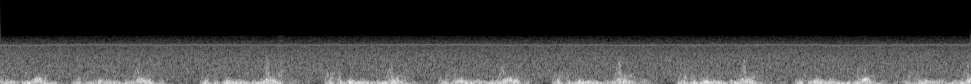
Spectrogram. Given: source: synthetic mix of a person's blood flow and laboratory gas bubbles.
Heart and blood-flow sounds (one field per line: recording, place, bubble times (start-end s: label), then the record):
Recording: Doppler ultrasound of blood flow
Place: precordium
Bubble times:
2.76-2.87 s: bubbles
3.25-3.30 s: bubbles
From the record:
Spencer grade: 1 (occasional bubble signal discernible with the cardiac motion signal, with majority of cardiac periods free of bubbles)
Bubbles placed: anywhere in the cardiac cycle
